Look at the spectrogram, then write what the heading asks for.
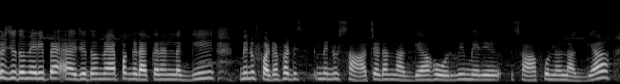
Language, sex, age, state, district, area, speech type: Punjabi, female, 18-30, Punjab, Faridkot, urban, spontaneous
